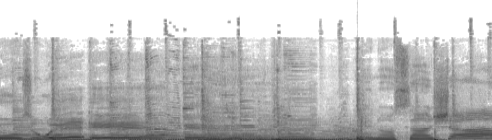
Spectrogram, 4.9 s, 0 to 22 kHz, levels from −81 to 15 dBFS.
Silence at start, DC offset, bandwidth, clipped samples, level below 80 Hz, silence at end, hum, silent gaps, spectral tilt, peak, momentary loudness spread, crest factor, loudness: 0 s; under 0.1%; 19.5 kHz; under 0.1%; -24 dBFS; 0 s; none; none; -5 dB/octave; 0 dBFS; 4 LU; 12 dB; -13 LUFS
